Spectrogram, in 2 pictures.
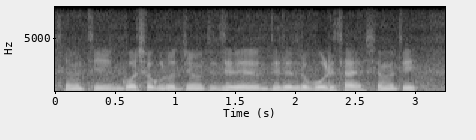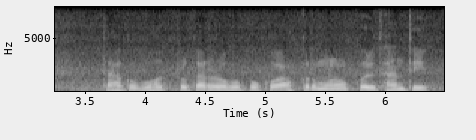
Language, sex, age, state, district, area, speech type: Odia, male, 30-45, Odisha, Subarnapur, urban, spontaneous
